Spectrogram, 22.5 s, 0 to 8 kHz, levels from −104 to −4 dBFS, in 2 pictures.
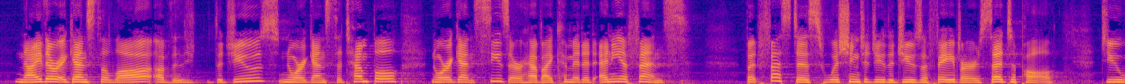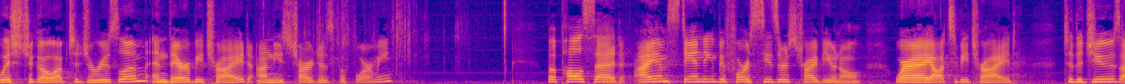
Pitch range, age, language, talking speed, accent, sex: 200-230 Hz, 20-39, English, 180 wpm, American, female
